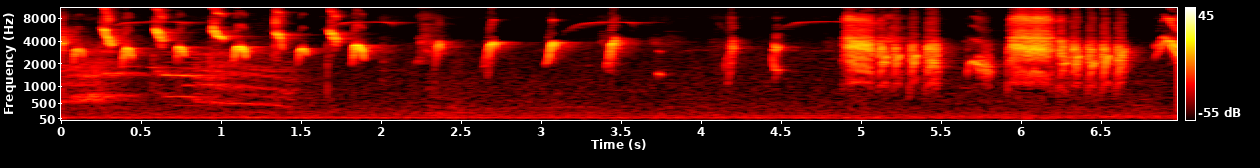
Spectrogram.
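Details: Long-tailed shrike morning lure song used to trigger singing in shrikes that have gone quiet; a rapid series of short chipped notes, some with a thin whistle, then loud harsh scratchy bursts.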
